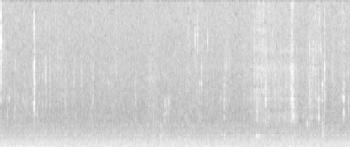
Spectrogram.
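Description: Faint chewing and a crunchy bite into a fried chicken sandwich near the end, over a steady low hum inside a car's cabin.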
